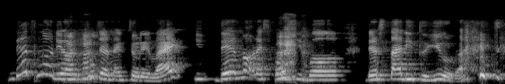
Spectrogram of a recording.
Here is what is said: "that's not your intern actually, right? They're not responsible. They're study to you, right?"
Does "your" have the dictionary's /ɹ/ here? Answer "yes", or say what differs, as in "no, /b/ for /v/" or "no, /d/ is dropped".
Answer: no, /l/ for /ɹ/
